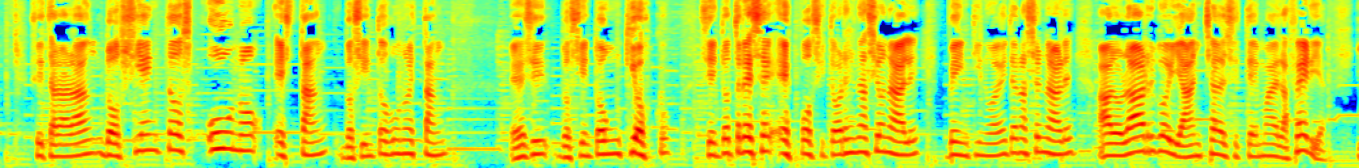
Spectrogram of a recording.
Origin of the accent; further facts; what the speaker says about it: Venezuela; engrandecimiento de nuestra entidad como venezolanos y seres que apostamos por la paz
